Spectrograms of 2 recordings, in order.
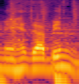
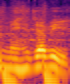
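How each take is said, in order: First: The name ends with a final n sound. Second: The name ends without a final n sound. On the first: The speaker calls it wrong. "তোমরা সবাই হয়তোবা জানো যে তার নাম মেহজাবিন Chowdhury" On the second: The speaker calls it right. "তার নামের শেষে এন উচ্চারণটা হবে না"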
